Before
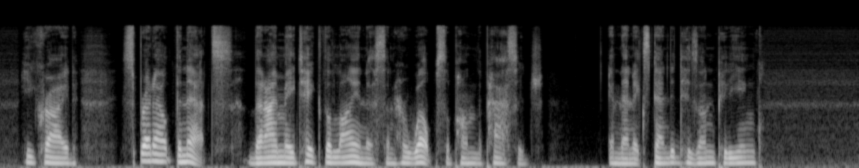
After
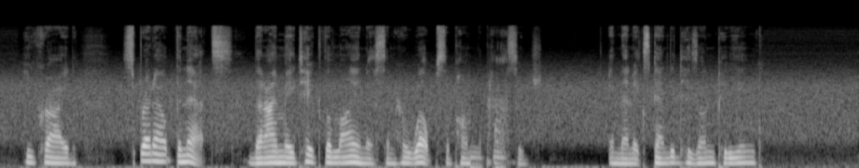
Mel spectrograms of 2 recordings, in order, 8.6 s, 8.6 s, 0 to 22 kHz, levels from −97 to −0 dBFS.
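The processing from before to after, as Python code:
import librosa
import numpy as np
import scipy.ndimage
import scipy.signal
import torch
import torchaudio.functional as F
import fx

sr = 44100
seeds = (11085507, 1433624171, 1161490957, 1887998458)

y = fx.dmg_noise_band(x, sr, seeds[0], low_hz=660.0, high_hz=2800.0, level_db=-46.0)
y = fx.ring_mod(y, sr, carrier_hz=140.0, at=(4.71, 5.17))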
